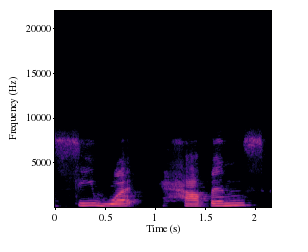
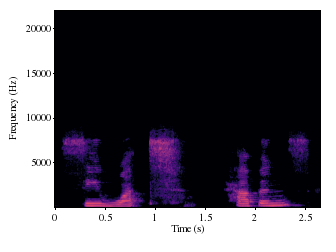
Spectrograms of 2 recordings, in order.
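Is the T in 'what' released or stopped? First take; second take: stopped; released. First: The T in 'what' is a silent stop. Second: The T in 'what' is fully released. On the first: "I did position for the T and I turned my voice off" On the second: "That would be fully pronouncing that T"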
